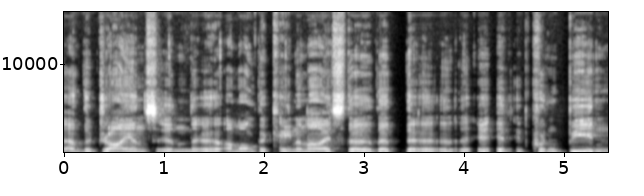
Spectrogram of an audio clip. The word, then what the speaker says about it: Canaanites: the Canaanites, or yes, how is it pronounced in English? Canaanites.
